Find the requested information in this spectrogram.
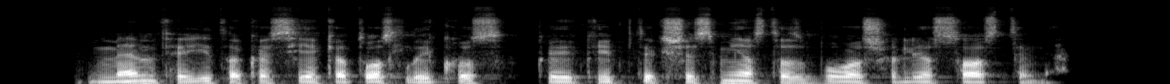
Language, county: Lithuanian, Šiauliai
